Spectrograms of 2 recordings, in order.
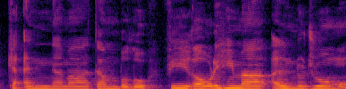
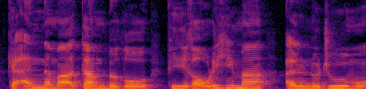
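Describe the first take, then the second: Both takes have the same delivery.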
